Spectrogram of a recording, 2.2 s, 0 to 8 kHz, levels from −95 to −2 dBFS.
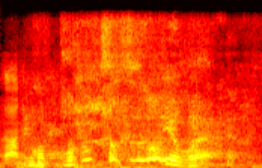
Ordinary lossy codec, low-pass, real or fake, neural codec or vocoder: none; 7.2 kHz; fake; codec, 16 kHz in and 24 kHz out, 1.1 kbps, FireRedTTS-2 codec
